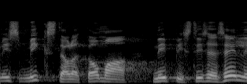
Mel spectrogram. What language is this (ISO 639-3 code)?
est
